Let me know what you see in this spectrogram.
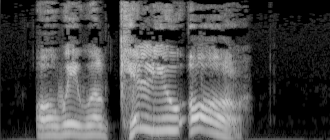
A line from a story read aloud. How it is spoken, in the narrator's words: one of the men shouted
